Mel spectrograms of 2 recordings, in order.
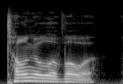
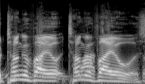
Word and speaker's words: Tagovailoa: I think Saban dilly-dallying around with Hurts or Tagovailoa, and am I saying his name right? Because for as many times as I've said we had to look it up, and I had to look up the pronunciation. Tagovailoa. – I think that... – Oh, Tagovailoa. Sorry. – Yeah, that's it.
